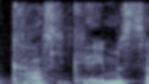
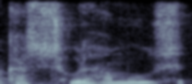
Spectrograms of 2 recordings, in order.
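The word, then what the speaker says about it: Caisteal Chamuis: Skye, dieser Ort Torraweg, diese Burg, die heißt übrigens, wenn man sie im Gälischen ausspricht, Castle Hamush. Und Castle Camus sagen manche, also Castle Rock, wird auch gesagt im Englischen. Aber Kaschul Hamush ist tatsächlich die korrekte Aussprache.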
